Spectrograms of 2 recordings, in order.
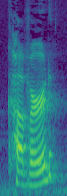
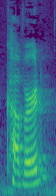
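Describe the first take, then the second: Both takes have the same delivery.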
